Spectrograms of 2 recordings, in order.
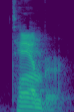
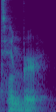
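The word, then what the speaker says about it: timbre: tones of a single tamber and for those of you tamber is spelled t n b r e not it's not Timber uh this is the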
